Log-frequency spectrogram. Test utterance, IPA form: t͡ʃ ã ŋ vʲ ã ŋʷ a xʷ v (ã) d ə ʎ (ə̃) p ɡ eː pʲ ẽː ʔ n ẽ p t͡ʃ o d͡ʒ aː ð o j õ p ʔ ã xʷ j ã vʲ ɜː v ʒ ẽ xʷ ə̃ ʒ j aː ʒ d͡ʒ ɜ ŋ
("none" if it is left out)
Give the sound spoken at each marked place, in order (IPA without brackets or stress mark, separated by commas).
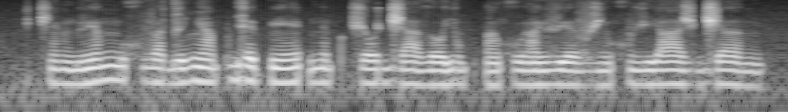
a, ã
